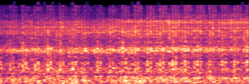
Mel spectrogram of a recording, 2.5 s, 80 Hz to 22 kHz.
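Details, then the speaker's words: Broken-in MTZ-80 tractor diesel ploughing with PLN plough about 18 cm deep; steady, even unbroken beat under load with no knocks or misses; engine running well. "працює добре. В принципі, нарікань поки що нема ніяких."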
